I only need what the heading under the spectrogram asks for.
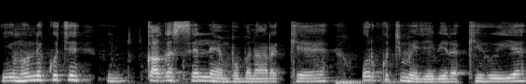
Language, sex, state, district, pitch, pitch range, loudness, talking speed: Hindi, male, Uttar Pradesh, Saharanpur, 155 Hz, 135-180 Hz, -18 LUFS, 170 wpm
